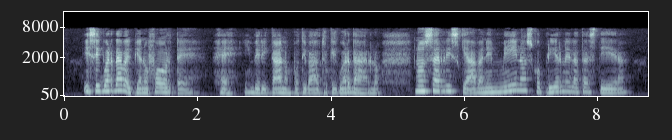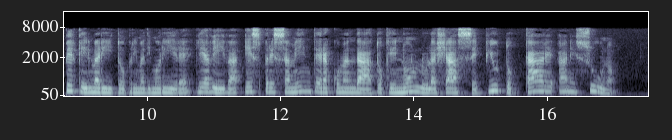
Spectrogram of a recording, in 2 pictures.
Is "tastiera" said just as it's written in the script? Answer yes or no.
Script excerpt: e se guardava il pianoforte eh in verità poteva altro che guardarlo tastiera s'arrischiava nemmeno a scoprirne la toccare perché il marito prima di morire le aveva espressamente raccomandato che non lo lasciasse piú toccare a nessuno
no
